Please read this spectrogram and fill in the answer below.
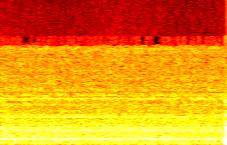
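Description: Steady, even background hiss of a video-call audio line, with a faint steady hum under it.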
